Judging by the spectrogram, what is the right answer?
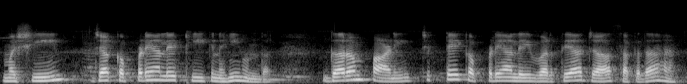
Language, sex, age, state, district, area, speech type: Punjabi, female, 45-60, Punjab, Hoshiarpur, urban, spontaneous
